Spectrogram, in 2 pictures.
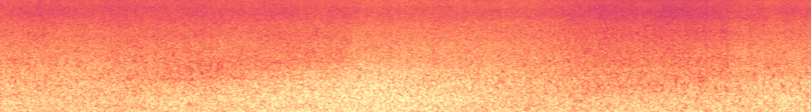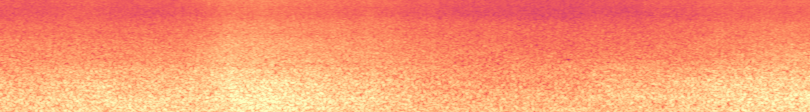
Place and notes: Porto, west corner of the city, at the beach - angler in the wind
a short walk on the windy beach. muscular waves slash at the sand. many terns sitting around, crying out occasionally. two anglers shouting to each other. wind shredding the words, they finally let it slide as the wind is too strong to communicate.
